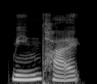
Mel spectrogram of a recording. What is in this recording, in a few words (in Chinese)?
"名牌", Chinese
